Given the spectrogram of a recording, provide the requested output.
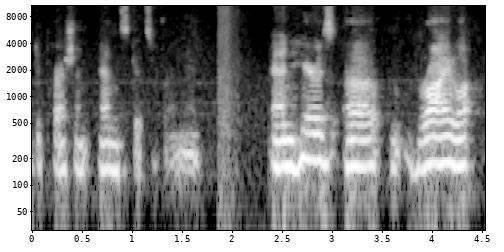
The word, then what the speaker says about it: Vraylar: And here's Vraylar, I never say it right, Vraylar, that's it.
